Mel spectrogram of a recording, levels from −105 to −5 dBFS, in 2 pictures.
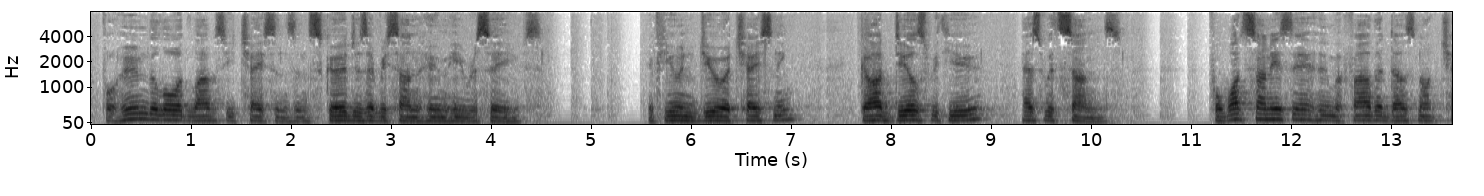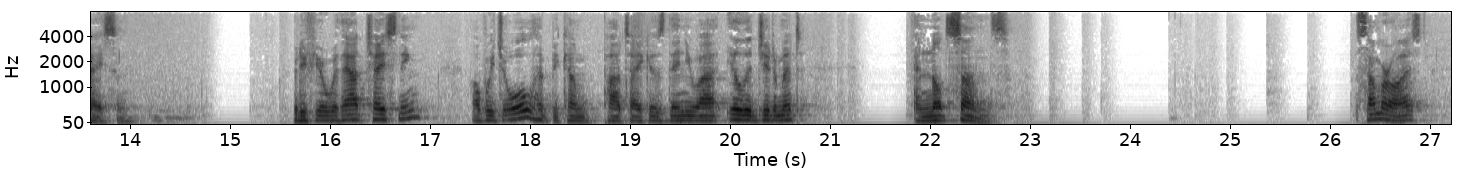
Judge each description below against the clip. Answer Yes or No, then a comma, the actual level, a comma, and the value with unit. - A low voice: Yes, low, 115 Hz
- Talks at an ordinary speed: No, slow, 125 wpm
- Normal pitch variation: Yes, average, 3.5 semitones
